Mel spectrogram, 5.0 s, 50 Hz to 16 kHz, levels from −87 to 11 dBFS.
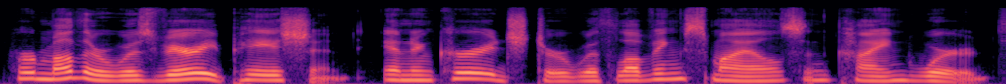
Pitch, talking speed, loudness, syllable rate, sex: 180 Hz, 165 wpm, -17 LUFS, 4.7 syllables/s, female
